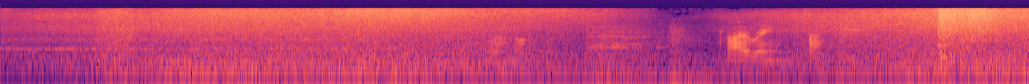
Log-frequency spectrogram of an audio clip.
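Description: Flames roar loudly in bursts.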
